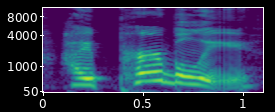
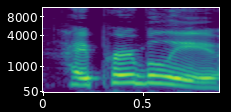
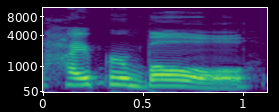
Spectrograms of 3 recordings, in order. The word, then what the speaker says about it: hyperbole: often pronounced incorrectly this is funny I enjoy mispronouncing this first word the first word is hyperbole hyperbole um it's not hyperb though it does sound very funny to say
